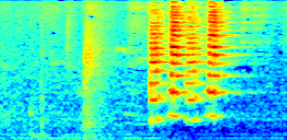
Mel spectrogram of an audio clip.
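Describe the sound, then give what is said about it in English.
A bicycle horn attached to a bike's handlebars honks three quick times in a short burst, bright, after a bit of faint handling noise. “Let me hear that horn.”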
